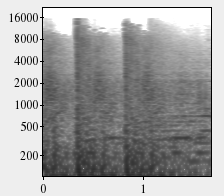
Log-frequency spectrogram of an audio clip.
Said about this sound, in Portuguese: Membro de uma facção criminosa pegou só 17 tiros nos peitos. Foi pá, pá, pá, pá, pá, pá.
